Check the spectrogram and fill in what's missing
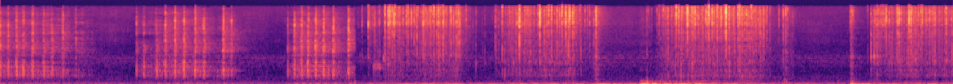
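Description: A small hollow hexagonal cardboard gift box with ribbed paper and a glitter band is handled, then set on a table and tapped and scratched with long nails. Bursts of dry, bright scratching alternate with soft rustling and quick light taps. Low thuds are heard as the box is set down, with no talking.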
